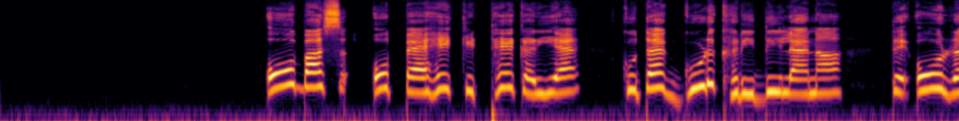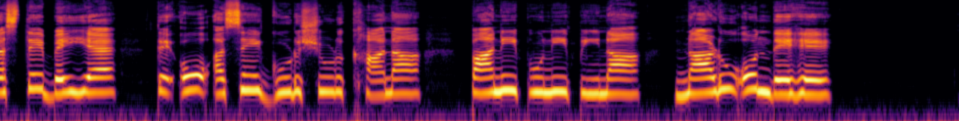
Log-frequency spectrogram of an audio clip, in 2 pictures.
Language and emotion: Dogri, neutral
